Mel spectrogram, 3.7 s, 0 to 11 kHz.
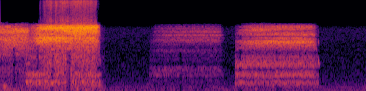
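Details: Around a barn owl's first flight from the nest and return at Théding, France, 2 September 2020: one loud harsh hiss, then two softer, more tonal wheezing calls.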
